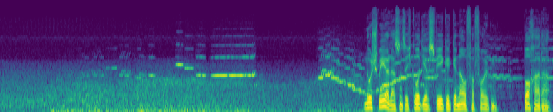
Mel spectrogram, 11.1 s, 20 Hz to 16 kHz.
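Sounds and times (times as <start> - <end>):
flute music: 1.8 - 5.2, 6.4 - 11.0.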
